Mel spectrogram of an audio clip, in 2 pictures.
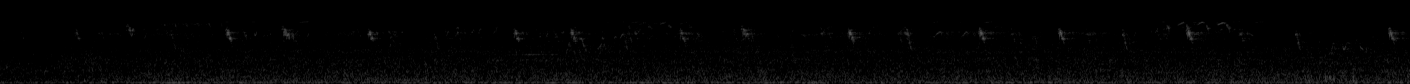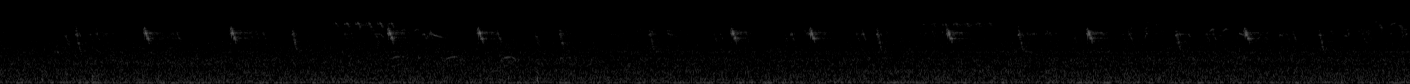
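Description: Wild birds calling at dawn: a steady series of short, high chirps, about one or two a second, with now and then a fainter, higher trill.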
